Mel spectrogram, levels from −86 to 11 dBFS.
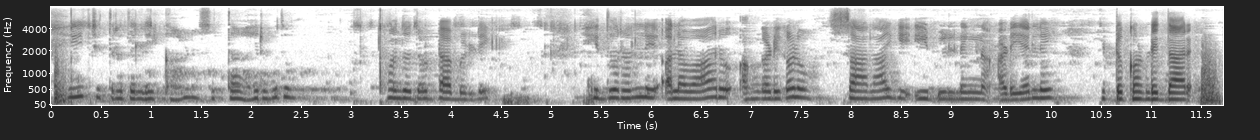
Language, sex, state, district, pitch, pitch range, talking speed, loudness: Kannada, female, Karnataka, Dakshina Kannada, 225 Hz, 210-245 Hz, 55 wpm, -20 LUFS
